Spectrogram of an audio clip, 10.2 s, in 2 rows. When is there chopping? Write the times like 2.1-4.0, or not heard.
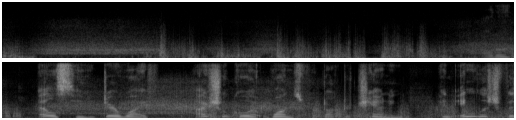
not heard.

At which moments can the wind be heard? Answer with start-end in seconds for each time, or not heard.
0.0-10.2.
